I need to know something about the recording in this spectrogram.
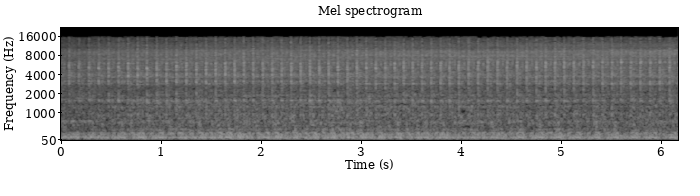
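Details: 1979 Yamaha XS1100 Special, about 11,000 miles, at idle: sharp metallic clacking knock in time with firing, fades at higher speed; owner suspects valve or a dead cylinder, not rod knock; cause unconfirmed.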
